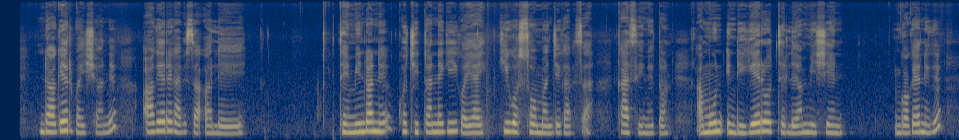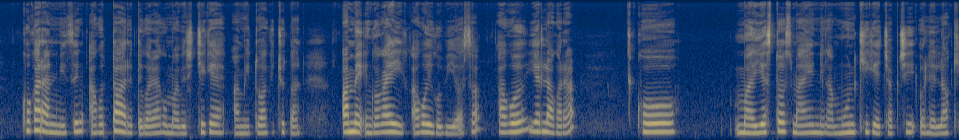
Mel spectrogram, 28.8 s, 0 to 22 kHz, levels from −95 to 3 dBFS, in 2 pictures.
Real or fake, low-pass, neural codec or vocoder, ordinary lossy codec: real; none; none; none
